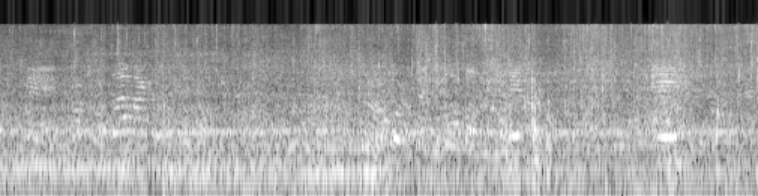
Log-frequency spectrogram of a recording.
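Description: Outdoor city ambience: a steady engine hum under a noisy wash, with brief snatches of distant voices.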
